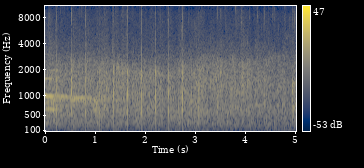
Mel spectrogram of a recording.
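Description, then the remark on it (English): A crowd breaks into sustained applause to welcome freshmen and new students at Wake Forest, many overlapping claps forming a dense, steady patter with a few sharper individual claps standing out, holding at a fairly even loudness throughout. “Yes, we can clap for them.”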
